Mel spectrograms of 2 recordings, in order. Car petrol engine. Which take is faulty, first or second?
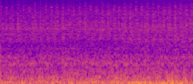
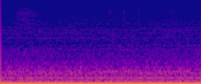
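second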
